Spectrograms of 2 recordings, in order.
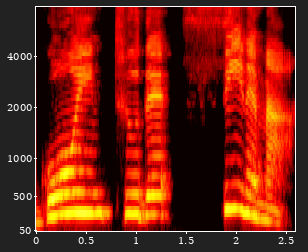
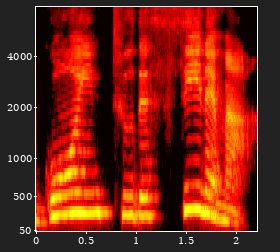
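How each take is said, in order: No difference in how they are said.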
